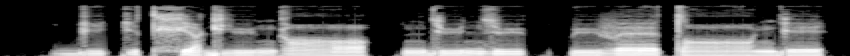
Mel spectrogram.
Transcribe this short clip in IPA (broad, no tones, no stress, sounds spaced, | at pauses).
ɡ͡b i k i t xʲ ɑ ɡ j y ŋ ɡ ɑː | n d y n z yː k k͡p y β ɛː t ɑː ŋ ɡ e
